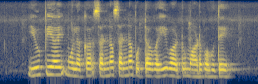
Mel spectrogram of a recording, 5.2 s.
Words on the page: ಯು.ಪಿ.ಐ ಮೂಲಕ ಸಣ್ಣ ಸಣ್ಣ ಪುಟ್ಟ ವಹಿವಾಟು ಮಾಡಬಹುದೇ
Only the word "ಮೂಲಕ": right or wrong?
right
